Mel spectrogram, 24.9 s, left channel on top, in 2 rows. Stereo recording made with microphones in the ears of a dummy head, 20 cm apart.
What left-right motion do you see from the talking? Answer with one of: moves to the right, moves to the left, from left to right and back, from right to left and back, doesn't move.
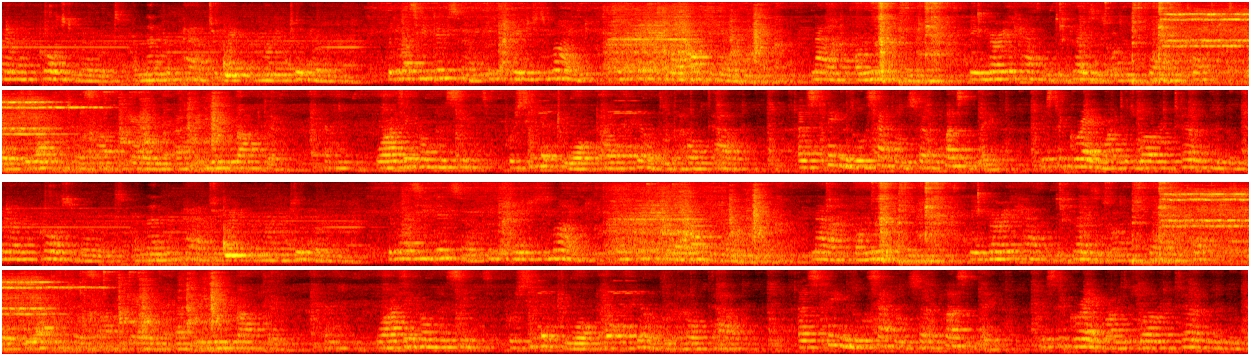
doesn't move.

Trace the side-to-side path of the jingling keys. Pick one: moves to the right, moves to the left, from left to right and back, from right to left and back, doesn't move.
from right to left and back.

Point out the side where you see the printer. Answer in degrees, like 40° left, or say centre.
20° left.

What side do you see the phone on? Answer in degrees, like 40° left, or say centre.
20° right.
